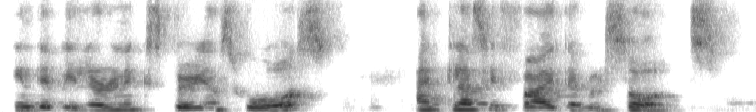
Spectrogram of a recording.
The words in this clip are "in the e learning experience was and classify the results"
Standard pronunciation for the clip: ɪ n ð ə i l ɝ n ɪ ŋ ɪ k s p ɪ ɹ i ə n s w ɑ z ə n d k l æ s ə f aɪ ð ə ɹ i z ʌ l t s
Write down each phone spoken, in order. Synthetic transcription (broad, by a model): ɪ n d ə i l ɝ ɪ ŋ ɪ k s p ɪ ɹ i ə n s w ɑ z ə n k l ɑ s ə f aɪ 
